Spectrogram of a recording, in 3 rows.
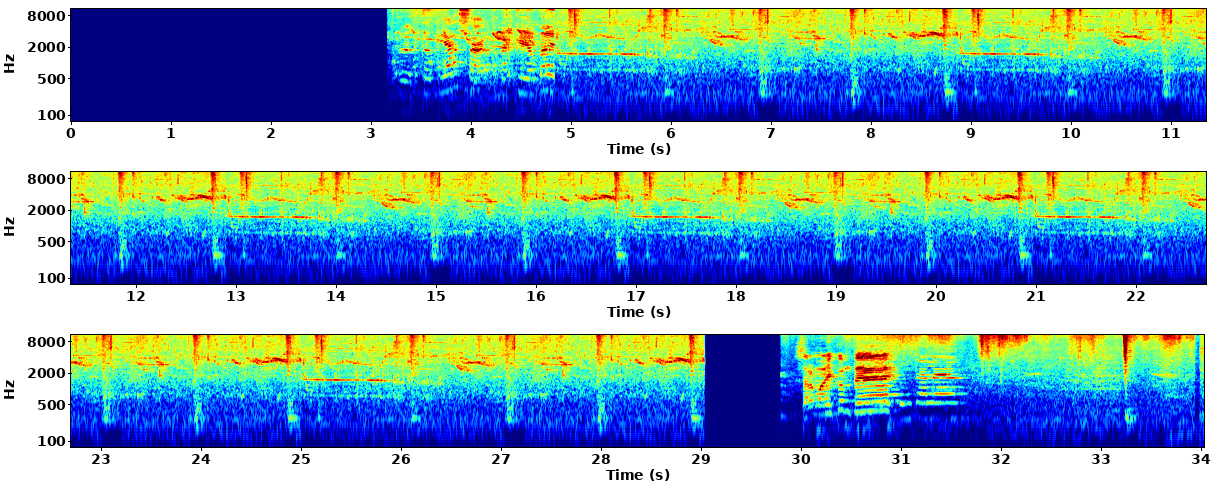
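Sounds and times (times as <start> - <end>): bird whistle and chirps: 8.2 - 11.6, 16.2 - 29.0.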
